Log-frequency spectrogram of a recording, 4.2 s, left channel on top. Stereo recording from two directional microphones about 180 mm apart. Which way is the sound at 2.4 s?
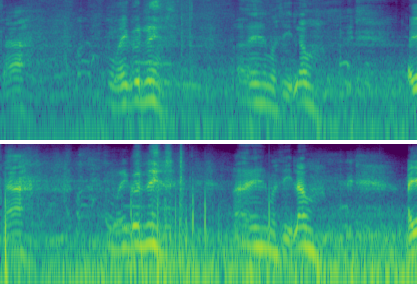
30° left (ahead or behind).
